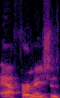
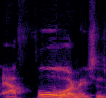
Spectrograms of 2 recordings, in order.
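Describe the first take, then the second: First: AFFIRMATIONS with an "fur" middle syllable; contrasted pronunciation. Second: AFFORMATIONS with a long, stretched "for" in the middle; pronounced with an O. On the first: Coach contrasts the old word, affirmations said with "fur". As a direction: say "affirmations" the ordinary way, af-fur-MAY-shuns. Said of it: "not affirmations". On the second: Coach teaches his coined word, afformations with a drawn-out "for". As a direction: stretch the O in "afformations": af-FOOOR-mations. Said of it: "with an O". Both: Shown as a demonstration.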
